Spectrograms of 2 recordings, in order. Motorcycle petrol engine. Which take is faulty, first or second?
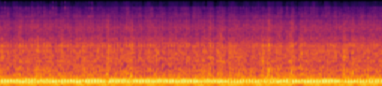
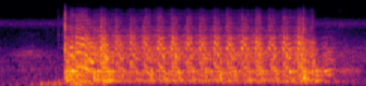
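second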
